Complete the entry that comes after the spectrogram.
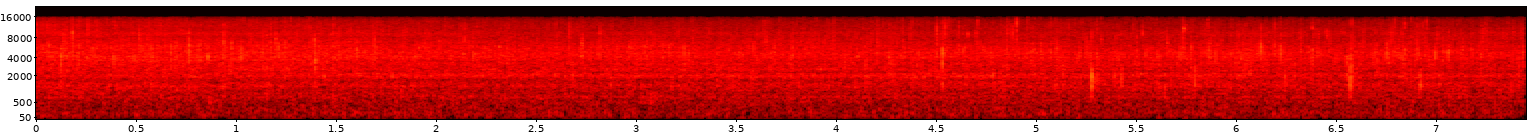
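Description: Eggs frying in hot oil in a pan on a bed of onion-tomato masala: a steady sizzle with occasional small crackles.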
